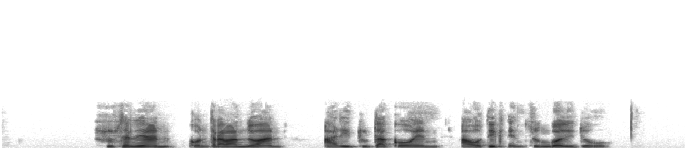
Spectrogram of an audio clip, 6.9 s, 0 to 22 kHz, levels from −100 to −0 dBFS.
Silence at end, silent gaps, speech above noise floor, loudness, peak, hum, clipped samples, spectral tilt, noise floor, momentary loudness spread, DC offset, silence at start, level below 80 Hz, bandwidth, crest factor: 0.8 s; none; 63 dB; -21 LUFS; -2 dBFS; none; under 0.1%; -2.5 dB/octave; -84 dBFS; 12 LU; under 0.1%; 0.95 s; -66 dBFS; 6.8 kHz; 20 dB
